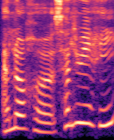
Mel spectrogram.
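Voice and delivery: very high put-on girl voice.

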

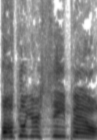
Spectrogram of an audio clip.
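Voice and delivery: put-on, very high, shrill, loud screaming. Recounting him crying while struggling with his seatbelt, the speaker is retelling a scream. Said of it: "I literally scream".

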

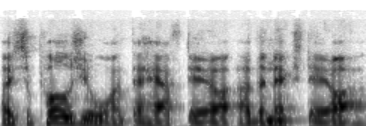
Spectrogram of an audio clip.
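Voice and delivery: resigned, accepting, unhostile delivery with no bite. Showing how an actor played Scrooge's line: mock-resigned Scrooge line. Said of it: "Like he wasn't trying to get at him. He was resigned".

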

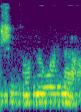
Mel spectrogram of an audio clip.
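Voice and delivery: hushed whispering voice. Retelling what a lady looking at her said: imitating a whisper. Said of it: "she's whispering".

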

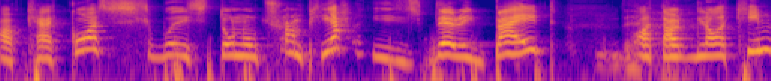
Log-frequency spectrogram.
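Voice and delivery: put-on South African accent. Mocking political jokes on a late night show: put-on South African accent. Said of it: "It's like he's in the room".

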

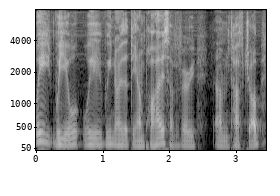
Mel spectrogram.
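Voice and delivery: put-on forced calm over suppressed rage, stumbling. Mocking a coach's media interview: imitating Chris Scott, barely holding in anger. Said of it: "He's like".

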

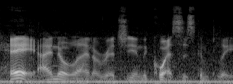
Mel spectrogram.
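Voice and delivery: ordinary talk, nothing marked

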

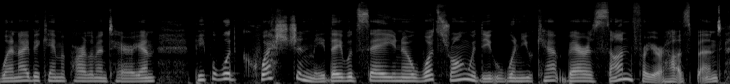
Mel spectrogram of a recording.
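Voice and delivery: ordinary delivery

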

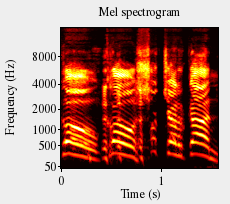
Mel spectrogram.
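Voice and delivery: put-on slow, high-pitched French accent. Acting out Luc Besson urging actors at a party: Luc Besson impression. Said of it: "I like that French".

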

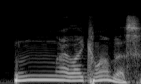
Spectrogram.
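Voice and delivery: unsure, hesitant. A guest asked by the host whether he likes his hometown, answering unsure. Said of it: "He doesn't sound so sure".

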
